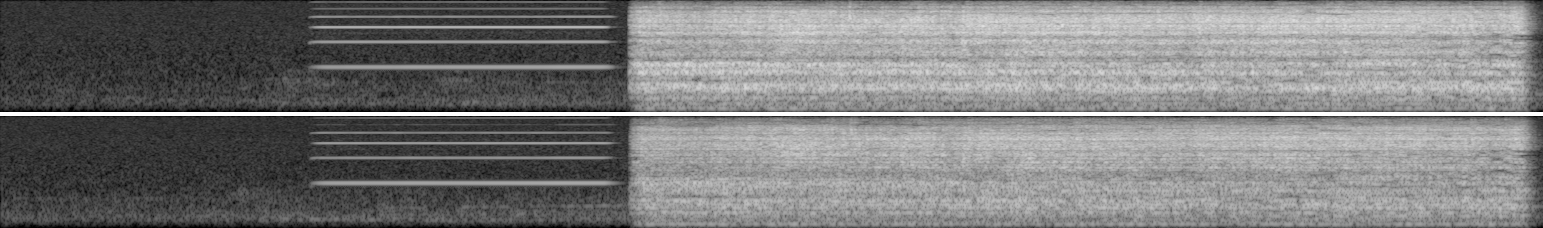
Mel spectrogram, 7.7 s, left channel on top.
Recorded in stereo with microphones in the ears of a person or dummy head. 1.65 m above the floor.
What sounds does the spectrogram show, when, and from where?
1.5 s a violin: 50° left (ahead or behind), 1.7 m
3.1 s frying: 65° left (ahead or behind), 1.5 m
